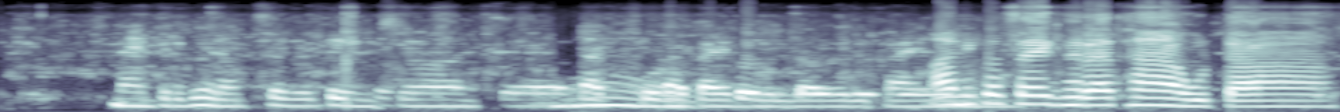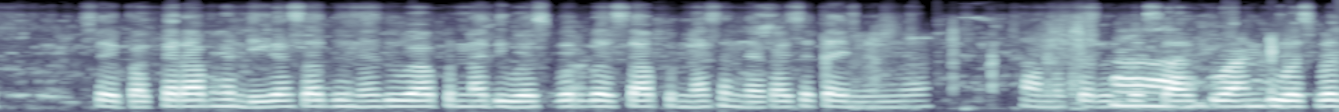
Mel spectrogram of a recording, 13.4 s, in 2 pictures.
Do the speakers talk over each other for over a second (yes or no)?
no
